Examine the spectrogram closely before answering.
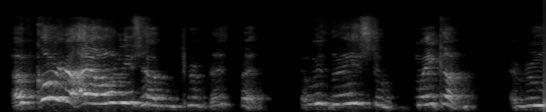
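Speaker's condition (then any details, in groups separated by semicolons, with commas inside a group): Cerebral palsy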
